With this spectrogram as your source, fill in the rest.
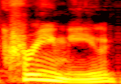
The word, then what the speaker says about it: Crimi: And is the correct pronunciation of the last name uh crime or crim? What is the exact pronunciation of that? It's creamy. Like the text.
